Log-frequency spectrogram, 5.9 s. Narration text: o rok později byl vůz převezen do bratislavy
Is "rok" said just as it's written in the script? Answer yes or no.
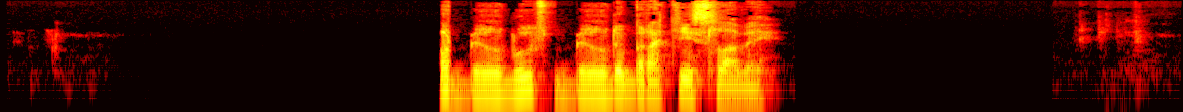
no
